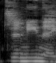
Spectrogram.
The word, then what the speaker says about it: Janina: Janina, yeah.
